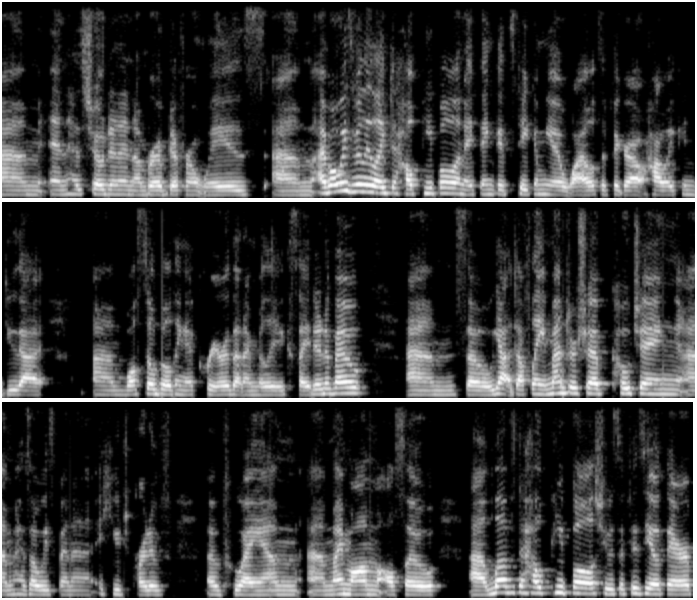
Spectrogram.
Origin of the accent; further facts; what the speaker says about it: Unionville, Ontario, Canada; I grew up in Unionville, which is just about a half hour drive northeast of Toronto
